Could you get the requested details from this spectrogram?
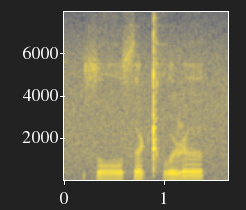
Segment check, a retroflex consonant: present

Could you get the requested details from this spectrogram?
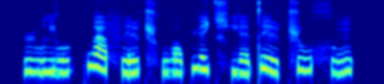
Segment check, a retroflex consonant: present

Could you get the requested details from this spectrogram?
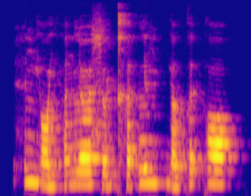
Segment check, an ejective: absent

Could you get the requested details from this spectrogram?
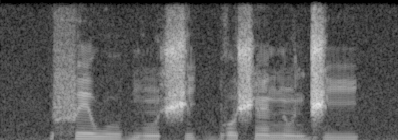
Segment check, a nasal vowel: present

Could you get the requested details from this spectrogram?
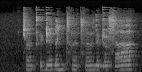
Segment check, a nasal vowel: present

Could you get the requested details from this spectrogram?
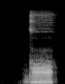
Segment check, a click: absent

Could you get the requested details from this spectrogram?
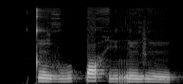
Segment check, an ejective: absent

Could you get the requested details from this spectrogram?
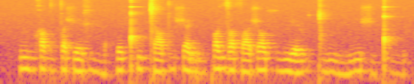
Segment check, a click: present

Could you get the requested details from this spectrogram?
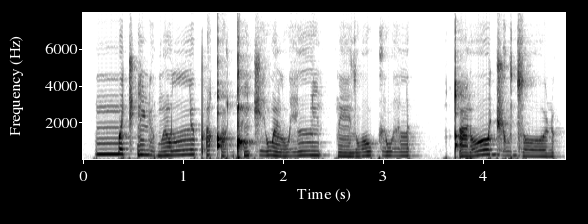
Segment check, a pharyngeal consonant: absent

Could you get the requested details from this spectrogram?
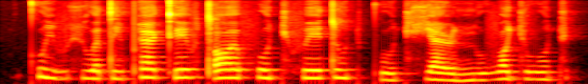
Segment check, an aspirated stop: present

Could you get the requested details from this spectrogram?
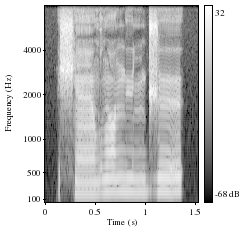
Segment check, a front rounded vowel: present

